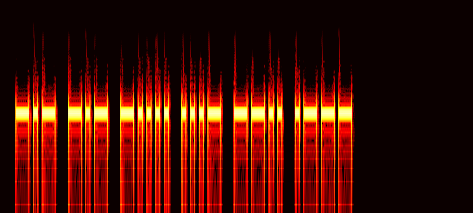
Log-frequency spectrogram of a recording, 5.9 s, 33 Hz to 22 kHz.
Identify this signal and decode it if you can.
Morse code, heard as a keyed tone, about 21 wpm, 700 Hz. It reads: KK6VZJ
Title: USA Call Signs - 6 Characters - Repeated 2x - 22wpm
